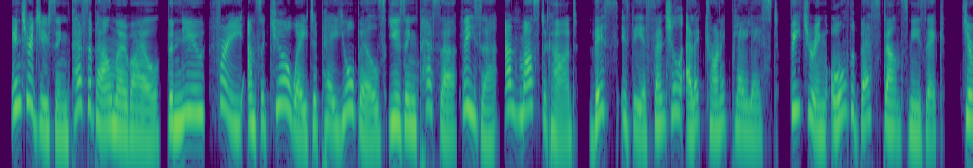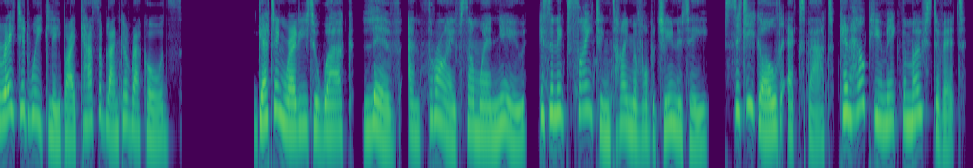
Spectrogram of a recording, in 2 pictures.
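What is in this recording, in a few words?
British English, female, voice over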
